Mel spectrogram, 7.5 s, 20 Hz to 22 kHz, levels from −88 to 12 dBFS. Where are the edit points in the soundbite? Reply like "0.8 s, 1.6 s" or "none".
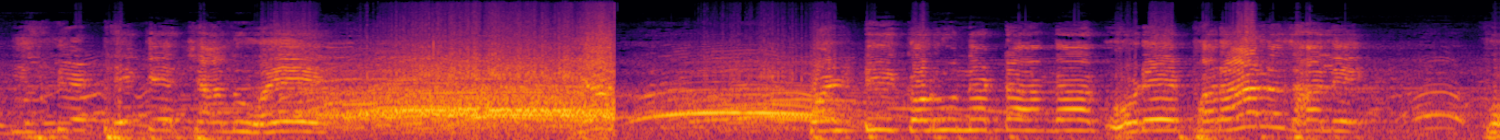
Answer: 3.1 s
